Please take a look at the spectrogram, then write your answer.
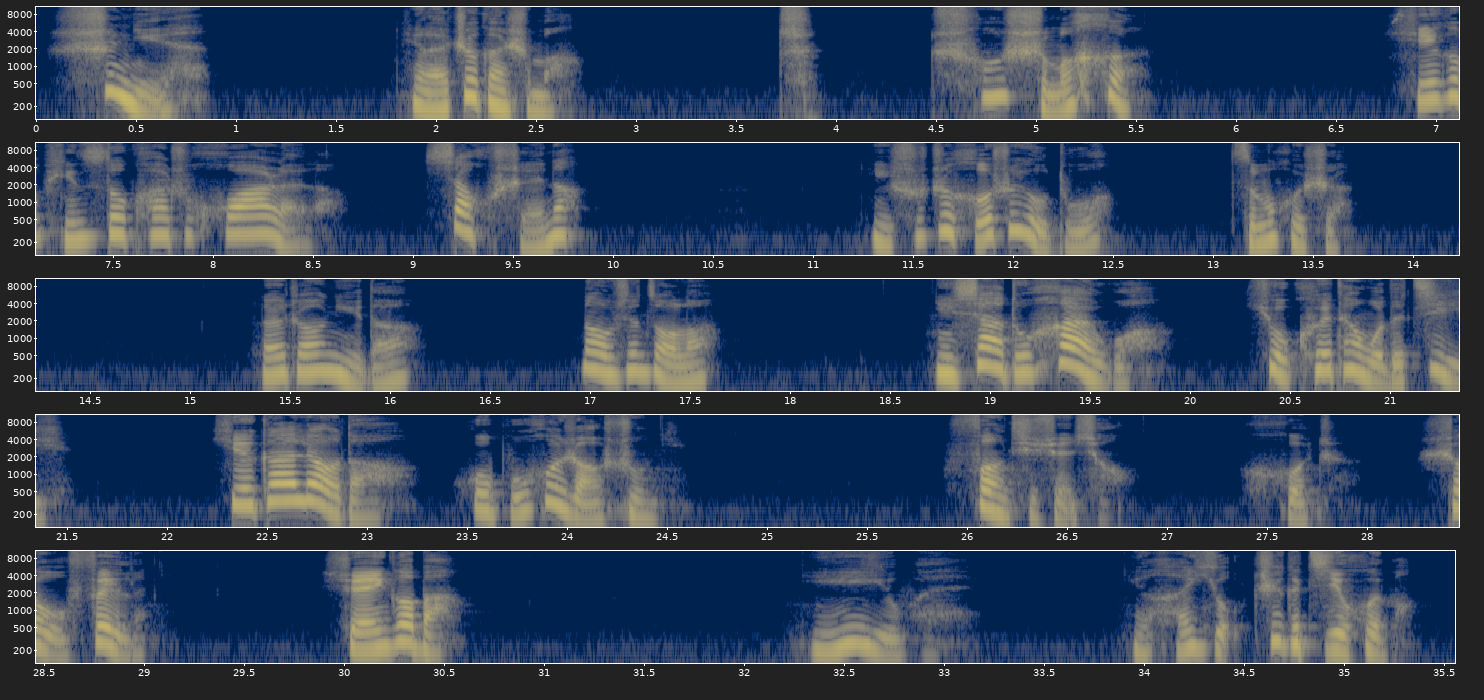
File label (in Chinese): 角色类御姐音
